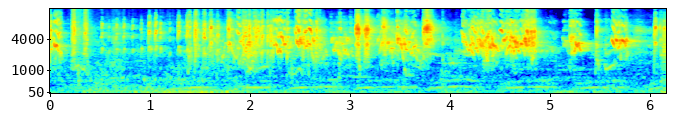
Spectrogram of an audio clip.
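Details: Budgerigars kept in a big cage chatter loudly, mixing sharp chirps, buzzy squawks and rapid clicks, while a faint low repeated note sounds at intervals in the background.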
